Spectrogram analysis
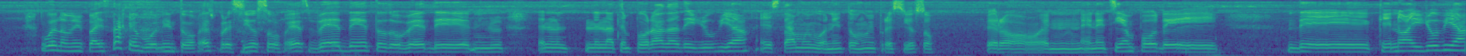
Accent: Bocanda, Côte d’Ivoire; Spanish is a second language; Yo vengo de... Mi ciudad es Bocana, pero mi pueblo es Sosuyaocro.

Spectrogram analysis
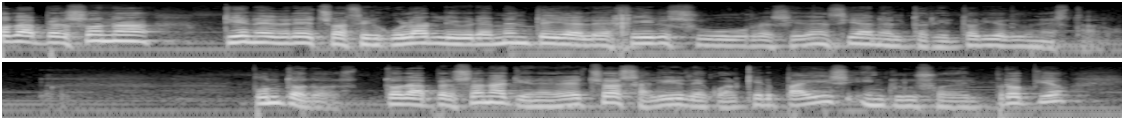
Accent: Spain; sobre todo en una cultura como la española, que no estamos acostumbrados a escribir a nuestro diputado

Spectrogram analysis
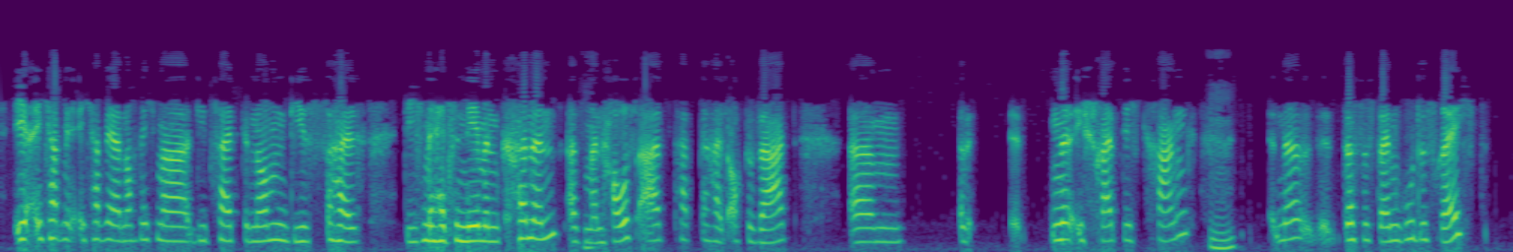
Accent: Münster, North Rhine-Westphalia, Germany; Also ich komme aus Münster, ich wohne in Münster und ich hatte hier einen Job.

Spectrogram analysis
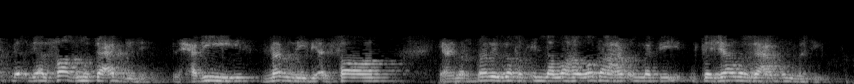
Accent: Syria; يعني بعامية عندنا في الشام

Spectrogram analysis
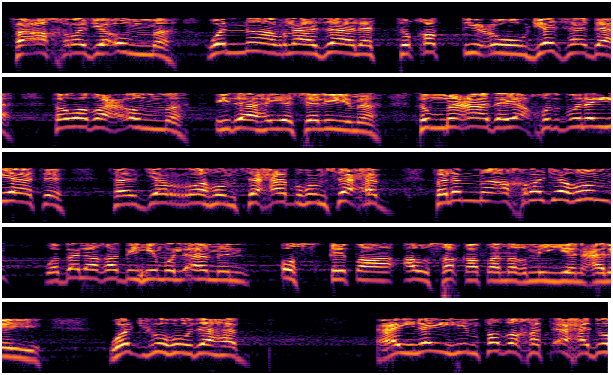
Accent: Najd, Saudi Arabia; عندنا في نجد مثل نعرفه جميعا

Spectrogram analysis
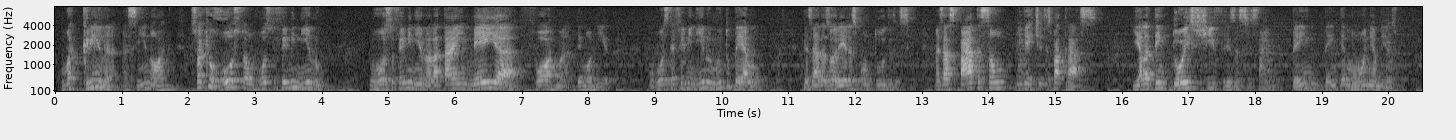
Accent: Brazil; Eu sou brasileiro, pô!

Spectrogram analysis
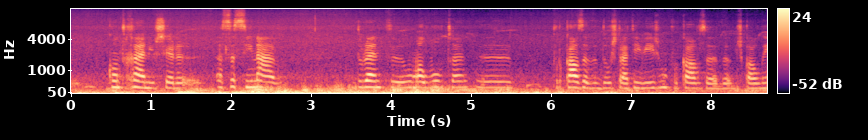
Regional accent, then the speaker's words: Norte, Portugal; cresci no Val do Ave e não havendo lá minas havia fábricas, que ainda lá estão

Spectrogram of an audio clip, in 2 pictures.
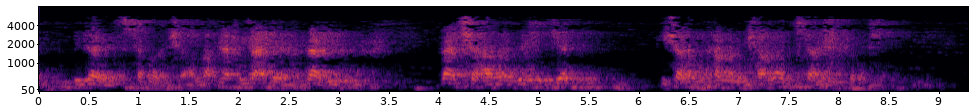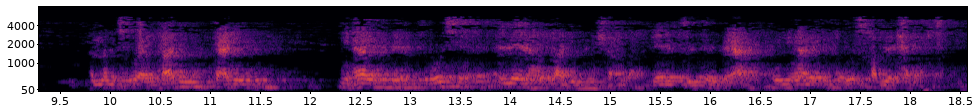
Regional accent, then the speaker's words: Riyadh, Riyadh Province, Saudi Arabia; نزل على بلدنا الرياض ولم ينزل على البلاد الأخرى

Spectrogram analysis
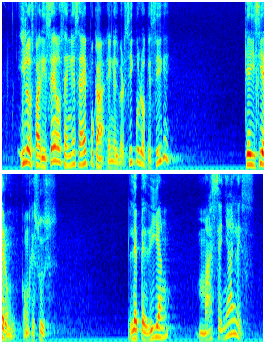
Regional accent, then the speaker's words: Guatemala; Nosotros ya no somos guatemaltecos, vivimos aquí

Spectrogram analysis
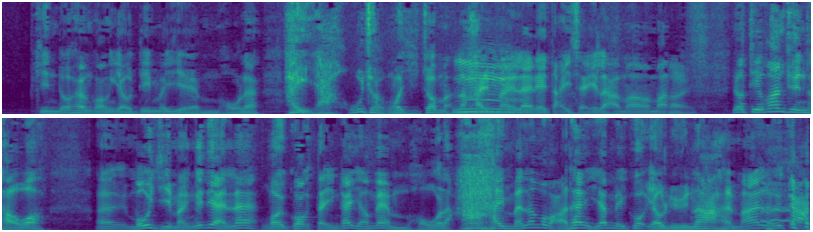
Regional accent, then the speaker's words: China; 我會講我係中國人咯

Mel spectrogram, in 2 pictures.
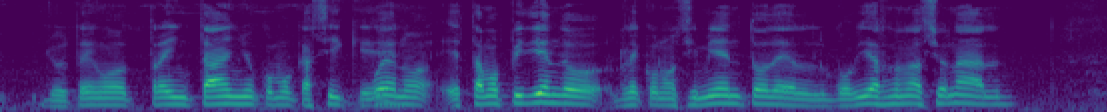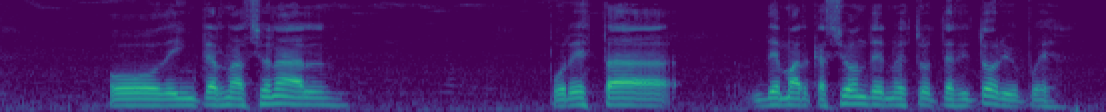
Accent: Zulia, Venezuela; de la Sierra Perijá, de aquí de Zulia. Yo soy de Zulia. Nosotros pertenecemos a Zulia y somos de la Sierra Perijá

